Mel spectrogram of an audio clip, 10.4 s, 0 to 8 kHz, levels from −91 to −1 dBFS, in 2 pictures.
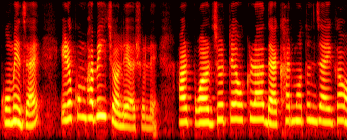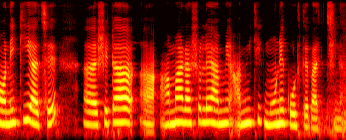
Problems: none marked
